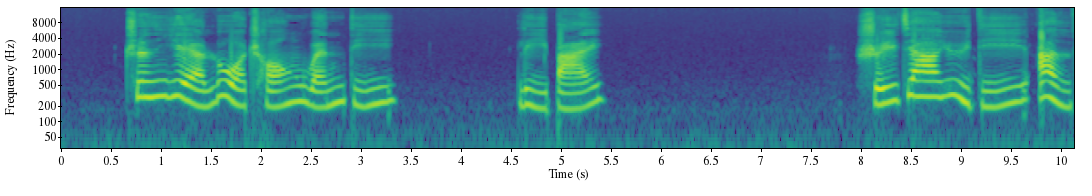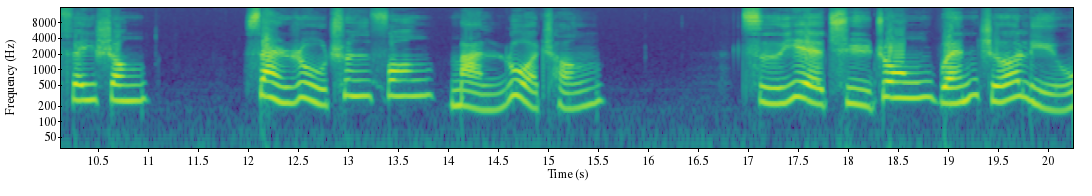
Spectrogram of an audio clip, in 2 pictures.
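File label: Speech Contest Chunyeluochengwendi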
